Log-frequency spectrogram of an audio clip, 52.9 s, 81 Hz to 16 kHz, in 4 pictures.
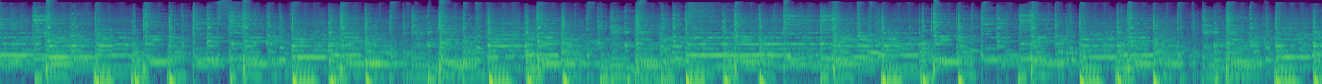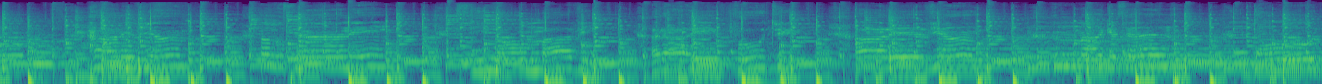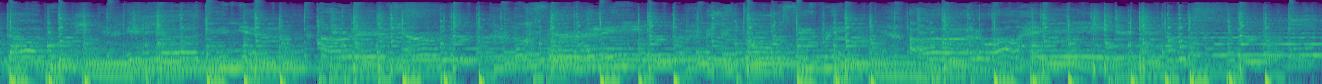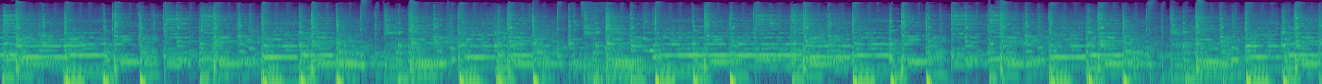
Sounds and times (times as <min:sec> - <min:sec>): Soul music: 0:00.0 - 0:52.8.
